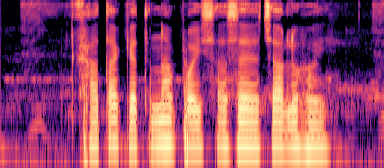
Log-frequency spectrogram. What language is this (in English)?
Bhojpuri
